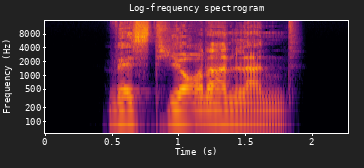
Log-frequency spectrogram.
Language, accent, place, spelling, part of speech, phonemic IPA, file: German, Germany, Berlin, Westjordanland, proper noun, /ˌvɛstˈjɔʁdanlant/, De-Westjordanland.ogg
- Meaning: West Bank (territory)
